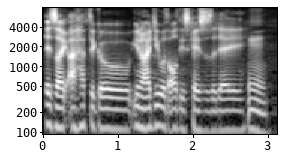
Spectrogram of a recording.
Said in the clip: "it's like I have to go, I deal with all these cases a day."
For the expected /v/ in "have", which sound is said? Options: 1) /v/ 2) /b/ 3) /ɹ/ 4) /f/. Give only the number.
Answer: 4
